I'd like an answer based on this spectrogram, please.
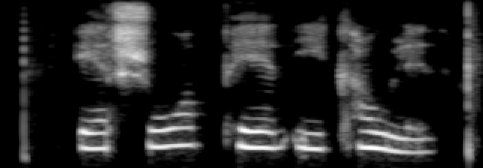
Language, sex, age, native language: Icelandic, female, 10, Icelandic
